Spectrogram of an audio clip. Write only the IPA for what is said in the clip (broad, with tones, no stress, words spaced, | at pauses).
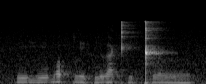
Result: ŋiː˦˥ŋbɔ˥˩ʔ pli˨˩t̚nɯ˦˥a̯kʰi˨˩t̚ kʰlɤː˨˩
